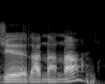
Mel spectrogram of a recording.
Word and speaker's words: ananas: You don't pronounce the end of it. There are people who pronounce it, but normally, you know, the S, you say l'ananas.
